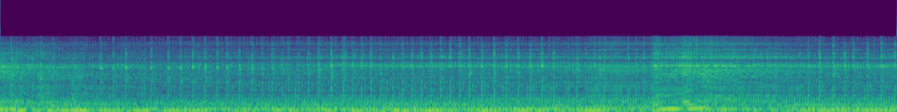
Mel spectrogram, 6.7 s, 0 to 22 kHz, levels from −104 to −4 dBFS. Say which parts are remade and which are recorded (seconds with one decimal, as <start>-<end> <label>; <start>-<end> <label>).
0.0-6.7 recorded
